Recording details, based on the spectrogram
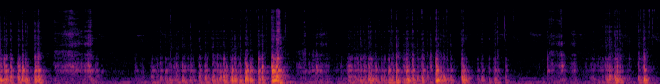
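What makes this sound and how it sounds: A metal knife scrapes and shaves the edge of a solid rectangular green Dalan olive oil bar soap standing upright, steadied by long nails. Soft, dry rasping strokes come in irregular bursts with a muffled, low-to-mid tone and quick fades between cuts.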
